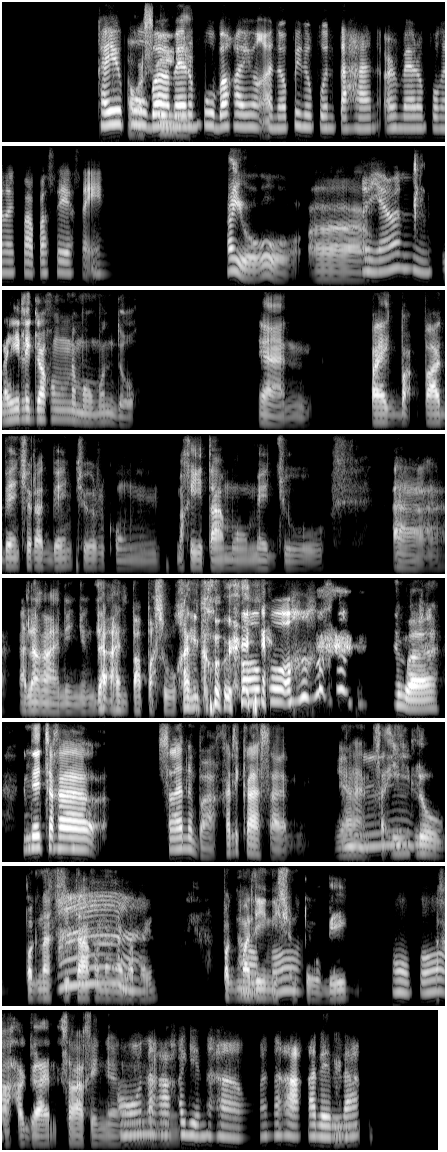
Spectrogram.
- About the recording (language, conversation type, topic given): Filipino, unstructured, Ano ang mga simpleng bagay na nagpapagaan ng pakiramdam mo?
- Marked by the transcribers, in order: tapping; laughing while speaking: "daan papasukan ko"; laugh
